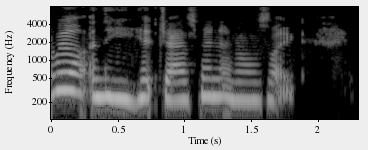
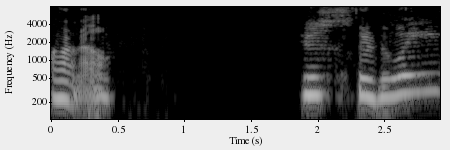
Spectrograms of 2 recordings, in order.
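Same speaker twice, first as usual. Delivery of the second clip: speaking through a yawn; 3 dB quieter than usual. Giving opinions on characters they found annoying, yawning. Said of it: "Sorry, I'm yawning".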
